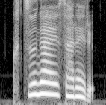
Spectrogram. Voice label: female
